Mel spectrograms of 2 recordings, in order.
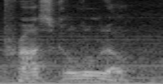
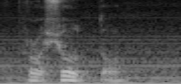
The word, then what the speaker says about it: prosciutto: market and she said give me a half a pound of Prosecco Ludo you will never say that you'll say prosciutto okay we'll say it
